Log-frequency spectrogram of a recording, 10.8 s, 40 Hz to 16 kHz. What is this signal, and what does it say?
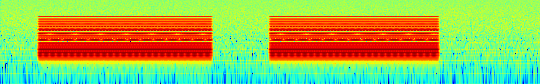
Train horn signal, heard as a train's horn. 2 long. On North American railways: brakes released, proceed.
